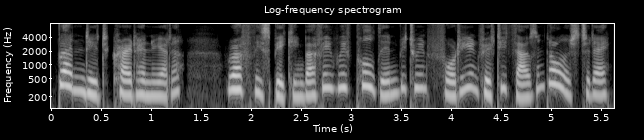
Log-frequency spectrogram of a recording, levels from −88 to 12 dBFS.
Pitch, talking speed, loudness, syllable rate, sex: 255 Hz, 180 wpm, -18 LUFS, 5.8 syllables/s, female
